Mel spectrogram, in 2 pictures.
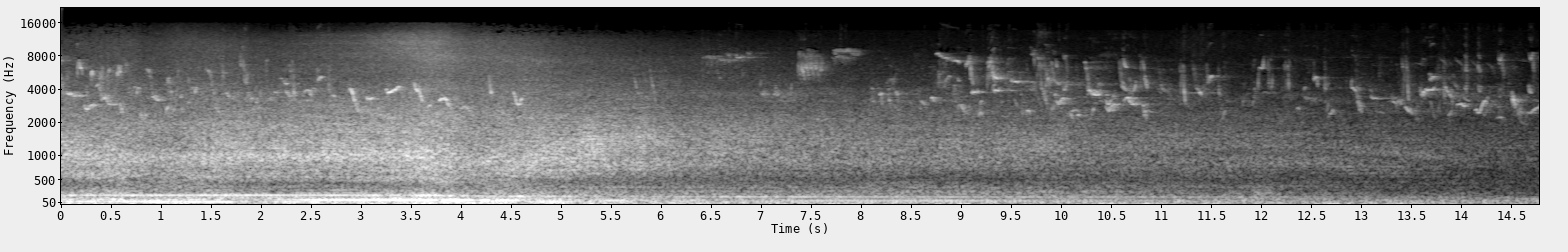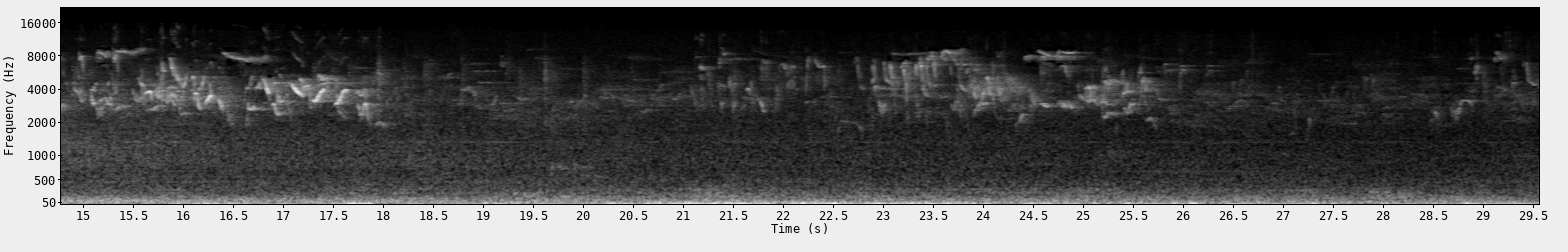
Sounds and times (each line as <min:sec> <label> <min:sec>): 0:00.0 traffic 0:21.4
